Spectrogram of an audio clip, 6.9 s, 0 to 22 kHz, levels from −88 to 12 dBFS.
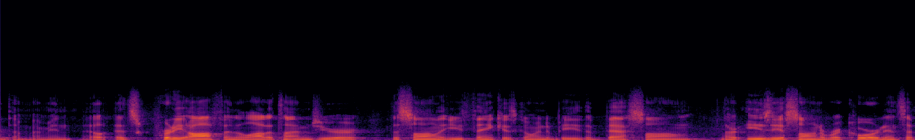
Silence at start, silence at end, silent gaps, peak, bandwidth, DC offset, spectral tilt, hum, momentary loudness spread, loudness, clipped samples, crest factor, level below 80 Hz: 0 s; 0 s; none; -12 dBFS; 8 kHz; under 0.1%; -6 dB/octave; none; 11 LU; -33 LUFS; under 0.1%; 22 dB; -62 dBFS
